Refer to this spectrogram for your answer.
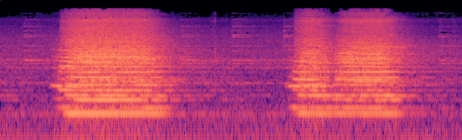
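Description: A train horn sounds two long, loud blasts separated by a short pause, its chord ringing full over a faint rail rumble as a railroad train passes, with no voices.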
